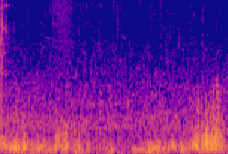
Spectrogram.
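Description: Breeze buffeting the microphone: an uneven low rumble that rises and falls.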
